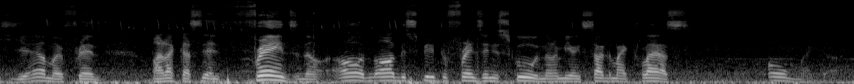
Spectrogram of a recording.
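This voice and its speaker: With a Brazilian accent, a man speaks with ordinary pitch variation. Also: fairly high pitch for a man, moderate pace. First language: Portuguese. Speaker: spiritual guidance youtuber. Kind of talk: casual vlog monologue. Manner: halting, repetitive fillers; animated.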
